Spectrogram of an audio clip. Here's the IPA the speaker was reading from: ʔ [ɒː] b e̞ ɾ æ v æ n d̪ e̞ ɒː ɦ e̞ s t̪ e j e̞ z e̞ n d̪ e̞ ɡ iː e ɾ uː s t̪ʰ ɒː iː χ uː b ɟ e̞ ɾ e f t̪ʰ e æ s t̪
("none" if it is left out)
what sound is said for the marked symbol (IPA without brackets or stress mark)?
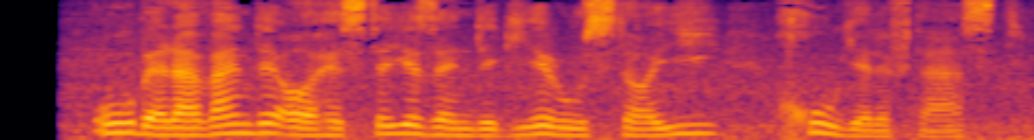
uː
